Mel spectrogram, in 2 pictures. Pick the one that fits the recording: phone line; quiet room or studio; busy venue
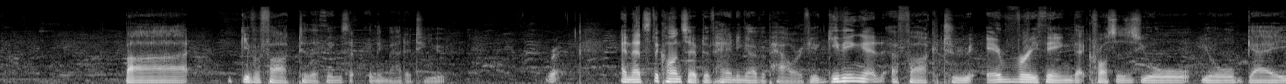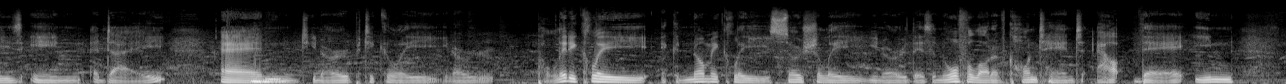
busy venue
